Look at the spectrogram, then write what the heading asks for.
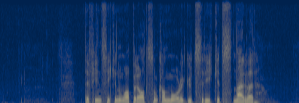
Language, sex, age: Norwegian, male, 56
